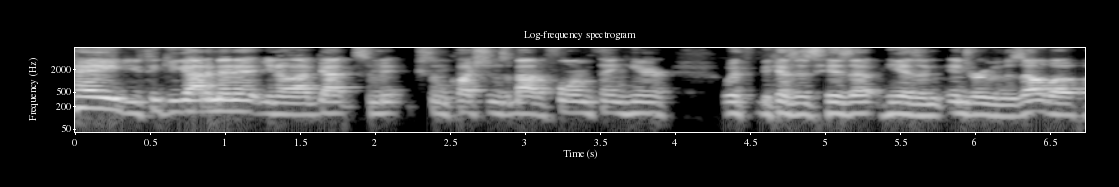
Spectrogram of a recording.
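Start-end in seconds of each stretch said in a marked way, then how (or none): none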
